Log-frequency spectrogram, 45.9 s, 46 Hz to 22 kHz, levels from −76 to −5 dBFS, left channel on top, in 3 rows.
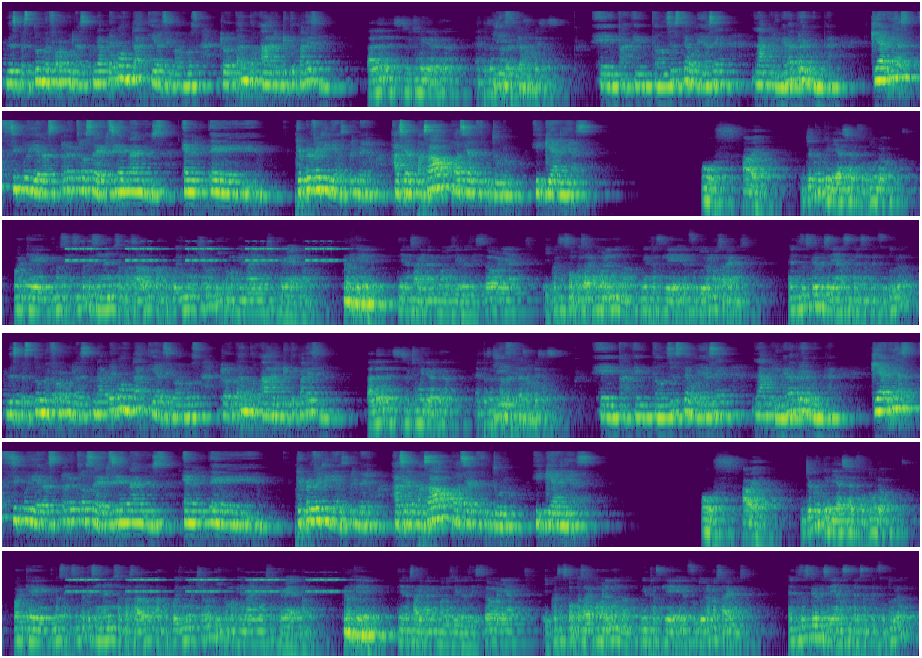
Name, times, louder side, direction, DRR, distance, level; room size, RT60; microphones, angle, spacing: voice 1, 0.1-5.4 8.2-8.9 9.8-13.9 14.5-19.7 20.2-23.9 24.1-25.0 36.3-36.9, left 1 dB, 35° left, -5 dB, 1.7 m, -23 dB
voice 2, 6.1-7.5 7.9-9.2 27.0-28.0 28.6-30.2 30.8-35.7 36.3-36.8 37.2-39.2 39.6-43.0 43.7-45.7, equal, 55° right, -6 dB, 1.3 m, -26 dB
Alarm, 31.6-32.1 32.6-33.1 33.6-34.1 34.6-35.1 35.6-36.1, equal, 70° left, 1.1 m, -27 dB
6.8 x 4.2 x 6.0 m, 1.3 s
head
